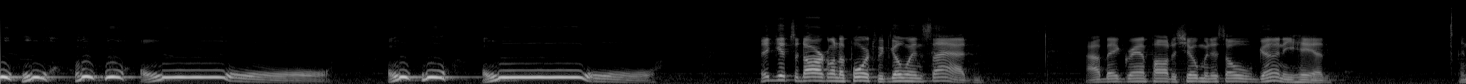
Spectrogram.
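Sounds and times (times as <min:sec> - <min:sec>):
big hoot owl hooting: 0:00.0 - 0:06.6
speech: 0:07.7 - 0:09.9, 0:10.9 - 0:13.4.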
